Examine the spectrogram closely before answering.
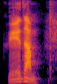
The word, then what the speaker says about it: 怪談: 짧고 간략하게 설명드리겠습니다 자 일단이 글자는 괴담이라고 읽습니다 괴담 괴상한 이야기를 이야기하죠 보통은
